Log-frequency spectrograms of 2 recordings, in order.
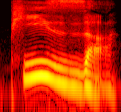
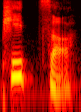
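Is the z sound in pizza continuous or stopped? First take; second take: continuous; stopped. First: The z is a continuous buzz without any stop. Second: The z begins with a brief stop of air. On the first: The speaker calls it wrong. "We don't say pizza" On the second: The speaker calls it right. "We say pizza, right? ... it's an affricate ... you actually stop the outgoing air for a second"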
